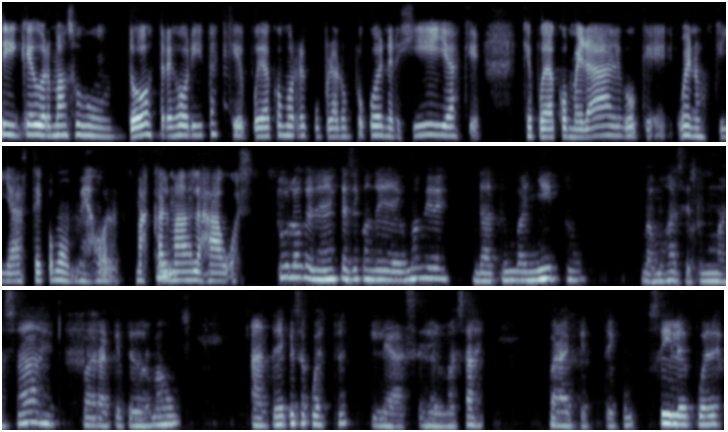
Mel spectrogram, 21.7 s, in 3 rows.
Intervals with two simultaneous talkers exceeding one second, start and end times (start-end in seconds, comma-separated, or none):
none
